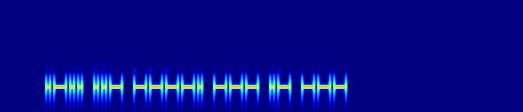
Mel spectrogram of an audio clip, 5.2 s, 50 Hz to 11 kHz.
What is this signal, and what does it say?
Morse code, heard as a keyed tone, about 32 wpm, 700 Hz. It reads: LU9OAO
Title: DXCC-100 Call Signs - 6 Characters - 30wpm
